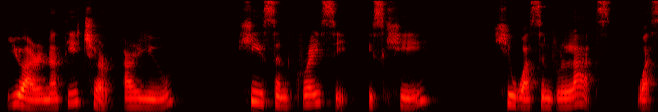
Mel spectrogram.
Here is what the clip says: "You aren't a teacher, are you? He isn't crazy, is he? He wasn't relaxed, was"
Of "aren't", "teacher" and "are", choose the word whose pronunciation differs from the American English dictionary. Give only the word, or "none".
aren't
